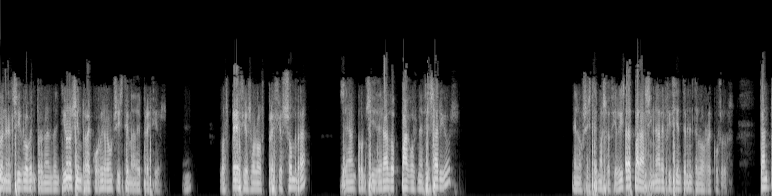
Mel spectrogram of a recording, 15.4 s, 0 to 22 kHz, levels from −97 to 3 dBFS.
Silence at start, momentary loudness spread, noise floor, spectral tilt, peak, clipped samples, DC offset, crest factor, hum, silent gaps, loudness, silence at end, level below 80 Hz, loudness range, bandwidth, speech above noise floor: 0 s; 13 LU; -90 dBFS; -7.5 dB/octave; 0 dBFS; under 0.1%; under 0.1%; 18 dB; none; none; -17 LUFS; 0.05 s; -36 dBFS; 5 LU; 7.8 kHz; 73 dB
